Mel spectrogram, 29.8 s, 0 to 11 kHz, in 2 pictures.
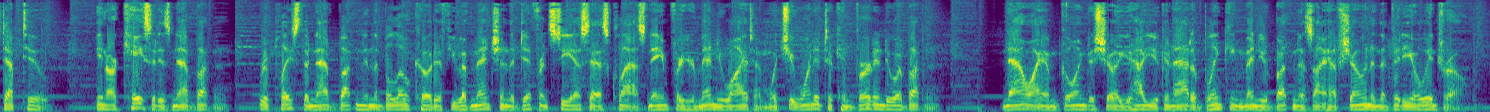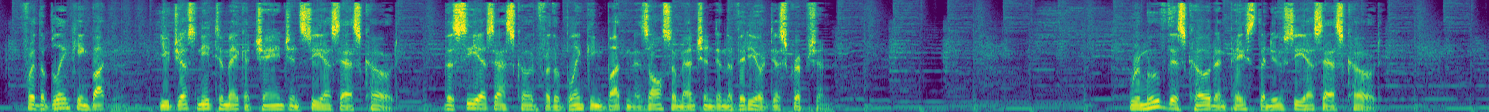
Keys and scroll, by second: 25.9 ctrl+a, 27.0 BackSpace.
